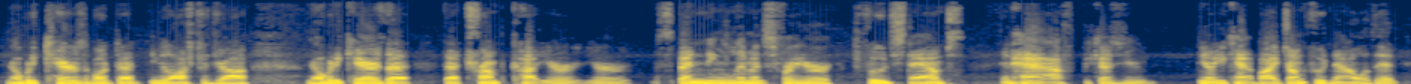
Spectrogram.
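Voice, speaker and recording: A man's voice: a little high, fairly even intonation, a little slow, no room sound, poor audio. A man ranting angrily and profanely in a casual vlog monologue, repeating himself as he goes. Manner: angry, profane, repetitive ranting. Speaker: vlogger.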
